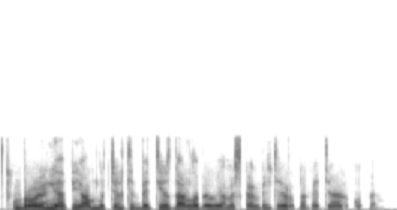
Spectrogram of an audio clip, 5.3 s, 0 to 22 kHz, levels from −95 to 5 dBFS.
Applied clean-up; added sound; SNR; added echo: neural diffusion model UNIVERSE++.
